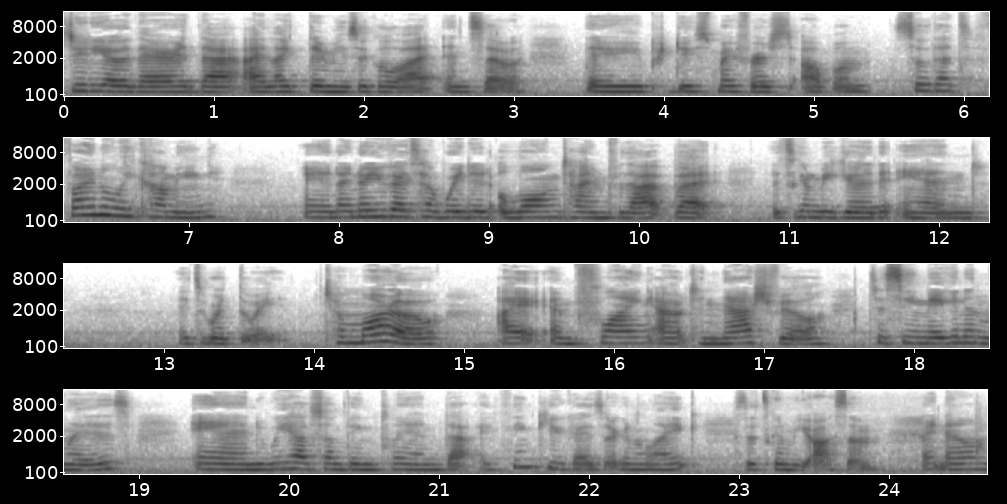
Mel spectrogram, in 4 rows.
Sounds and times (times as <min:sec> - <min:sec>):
Speech: 0:00.0 - 0:07.2, 0:07.8 - 0:12.4, 0:13.1 - 0:24.6.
